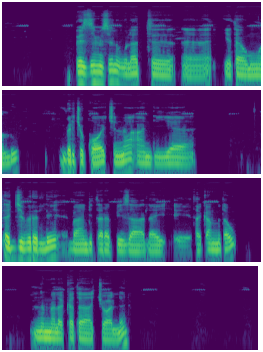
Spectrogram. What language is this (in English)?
Amharic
